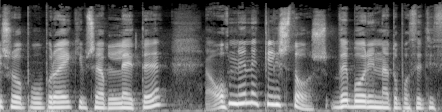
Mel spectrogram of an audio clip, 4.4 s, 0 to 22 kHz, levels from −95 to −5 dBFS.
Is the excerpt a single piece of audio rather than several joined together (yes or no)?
no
